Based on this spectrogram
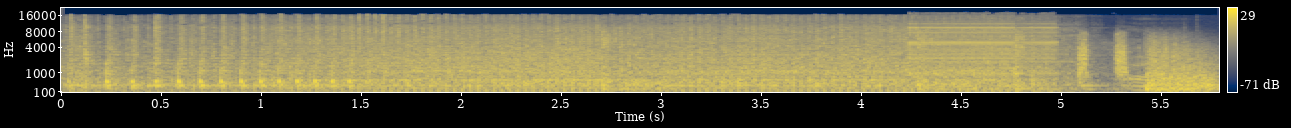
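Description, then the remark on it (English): A car engine runs loudly as a car arrives in the afternoon, starting with a rapid chugging rhythm that settles into a steady rumbling drone, then briefly cuts and revs again near the end. “It's not a lawnmower. It is, in fact, Colin arriving in his car this afternoon”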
